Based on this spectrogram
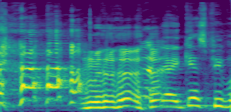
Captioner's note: laughing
